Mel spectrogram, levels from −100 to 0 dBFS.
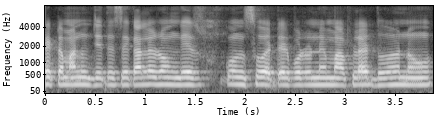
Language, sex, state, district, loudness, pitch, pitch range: Bengali, female, Tripura, West Tripura, -16 LUFS, 200 Hz, 195-205 Hz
